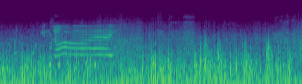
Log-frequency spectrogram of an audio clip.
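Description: Outboard motor of a speedboat running steadily under way, with wind buffeting the microphone and water rushing past the hull. About a second in, a person gives a long, high, held cry lasting about a second.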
